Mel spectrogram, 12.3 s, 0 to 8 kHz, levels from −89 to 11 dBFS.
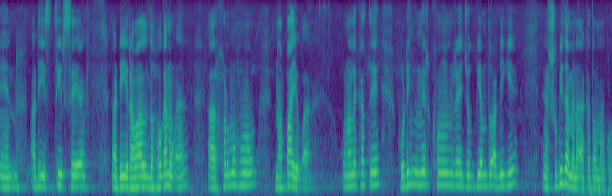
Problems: background sounds at intervals, background conversations at intervals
